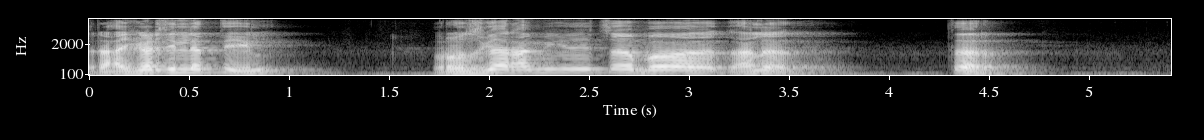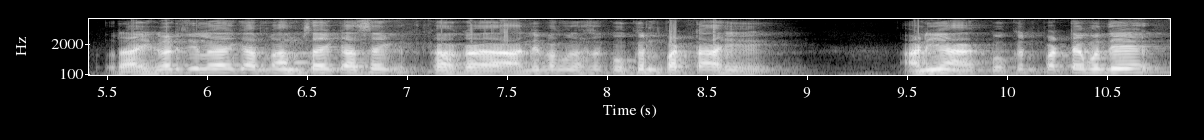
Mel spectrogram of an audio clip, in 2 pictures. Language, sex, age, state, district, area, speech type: Marathi, male, 45-60, Maharashtra, Raigad, rural, spontaneous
